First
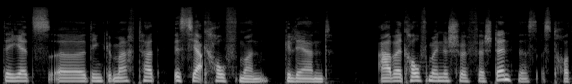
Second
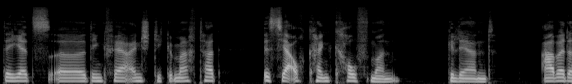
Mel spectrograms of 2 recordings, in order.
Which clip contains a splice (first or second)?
first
